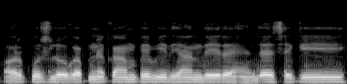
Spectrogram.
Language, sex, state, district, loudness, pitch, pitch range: Hindi, male, Madhya Pradesh, Katni, -12 LUFS, 110 Hz, 110-115 Hz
